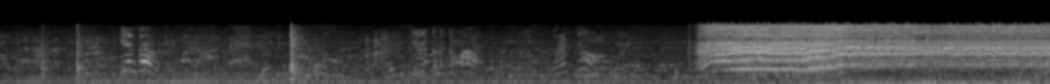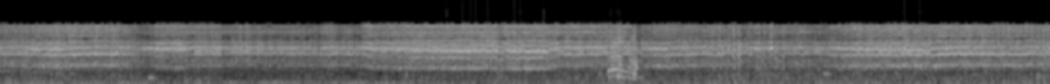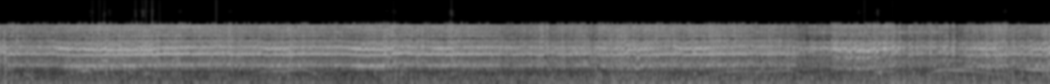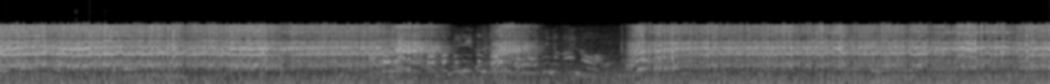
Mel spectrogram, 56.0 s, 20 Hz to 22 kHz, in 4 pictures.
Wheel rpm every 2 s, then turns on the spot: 0, 0, 0, 0, 30, 180, 230, 230, 230, 220, 210, 220, 220, 230, 220, 220, 230, 230, 220, 230, 220, 230, 230, 180, 20, 130, 230, 220.
none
